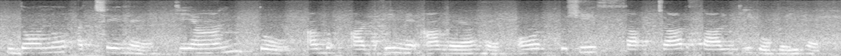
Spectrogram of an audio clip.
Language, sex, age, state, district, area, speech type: Hindi, female, 18-30, Madhya Pradesh, Seoni, urban, read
